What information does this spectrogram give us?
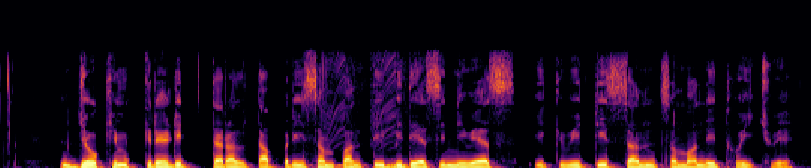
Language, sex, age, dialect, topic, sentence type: Maithili, male, 18-24, Eastern / Thethi, banking, statement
